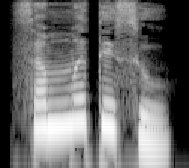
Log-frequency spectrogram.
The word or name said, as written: ಸಮ್ಮತಿಸು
